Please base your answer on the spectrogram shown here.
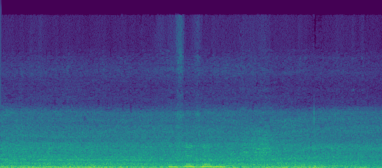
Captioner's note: giggles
